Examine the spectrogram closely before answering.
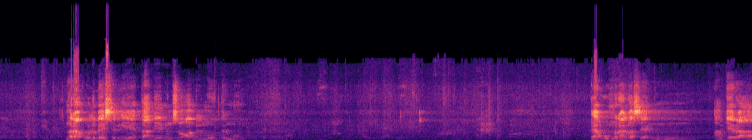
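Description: A middle-aged man speaks loudly and forcefully into a microphone over loudspeakers, with pauses between phrases.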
